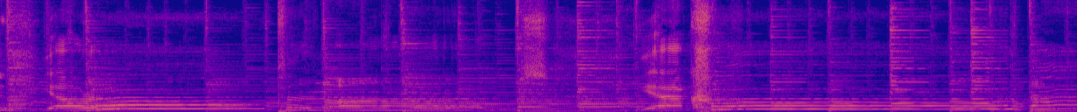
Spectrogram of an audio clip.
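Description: Acoustic guitar playing slow, ringing chords, changing chord about every three to four seconds, in the instrumental close of a live acoustic song.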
